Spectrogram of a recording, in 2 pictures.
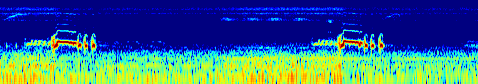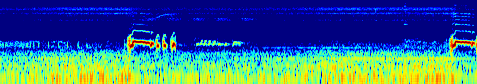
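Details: Local wild zebra dove in an oil palm plantation, calling back and forth with a decoy: four whistled, stuttering phrases about every two and a half seconds, with softer coos in the gaps and a low steady hum.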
